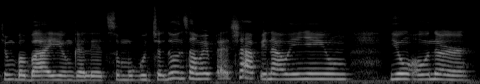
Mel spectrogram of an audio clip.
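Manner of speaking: ordinary talk, nothing marked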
